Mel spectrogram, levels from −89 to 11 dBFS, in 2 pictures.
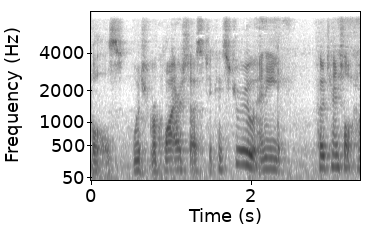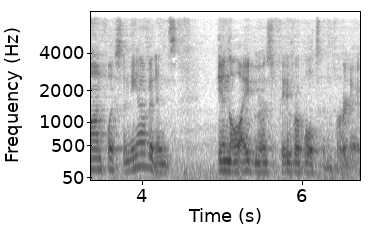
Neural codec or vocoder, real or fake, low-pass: codec, 16 kHz in and 24 kHz out, 2.2 kbps, FireRedTTS-2 codec; fake; 7.2 kHz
